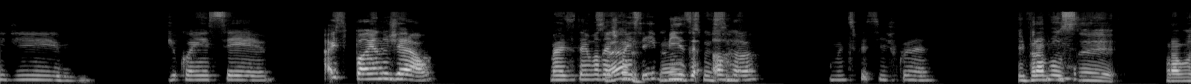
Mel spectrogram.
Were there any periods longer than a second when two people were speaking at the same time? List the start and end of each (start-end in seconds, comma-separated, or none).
5.9-7.5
